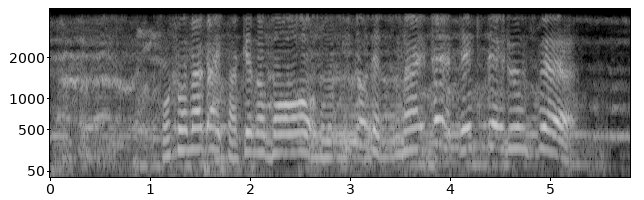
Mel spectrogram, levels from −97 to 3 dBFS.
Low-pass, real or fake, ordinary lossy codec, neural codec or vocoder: 3.6 kHz; fake; none; codec, 16 kHz, 4 kbps, FreqCodec, smaller model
